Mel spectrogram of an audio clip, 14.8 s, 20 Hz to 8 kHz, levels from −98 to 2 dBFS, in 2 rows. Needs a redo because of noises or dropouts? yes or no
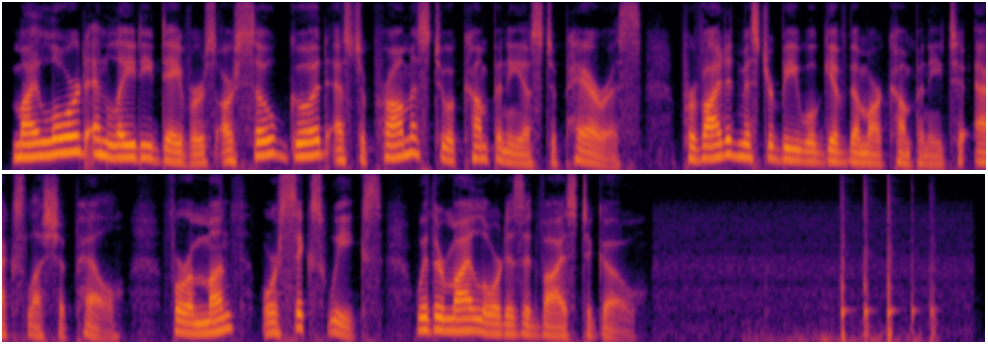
yes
